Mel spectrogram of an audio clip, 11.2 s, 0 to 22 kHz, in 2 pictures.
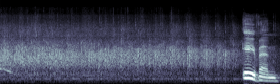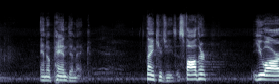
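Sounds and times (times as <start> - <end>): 
church audience clapping during a service: 0.0 - 5.8
speech: 4.8 - 5.6, 6.4 - 7.3, 8.5 - 9.9, 10.6 - 11.1.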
